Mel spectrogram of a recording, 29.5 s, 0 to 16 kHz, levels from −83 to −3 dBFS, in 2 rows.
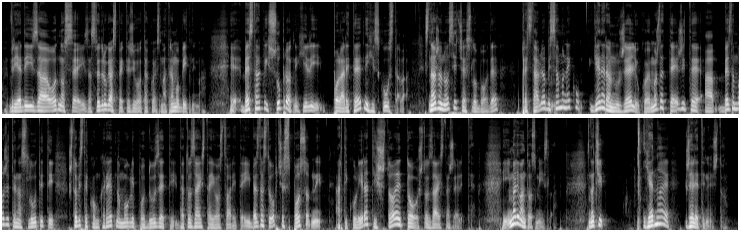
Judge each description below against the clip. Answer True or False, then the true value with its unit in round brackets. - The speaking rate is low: False (145 wpm)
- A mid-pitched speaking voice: False (125 Hz)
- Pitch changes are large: True (6.4 semitones)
